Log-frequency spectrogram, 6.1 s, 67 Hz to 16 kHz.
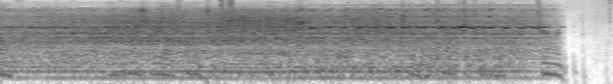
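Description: Heavy tracked WW2 German tanks roll past with a dense, steady engine roar and clanking rumble, loud and constant before cutting off abruptly near the end.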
